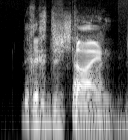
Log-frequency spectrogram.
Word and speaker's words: Liechtenstein: Liechtenstein.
